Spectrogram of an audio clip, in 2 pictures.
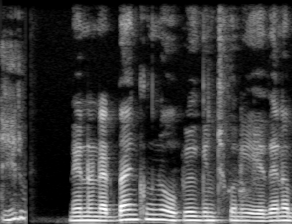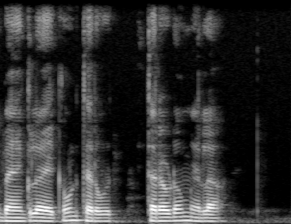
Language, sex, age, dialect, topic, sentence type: Telugu, male, 18-24, Utterandhra, banking, question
